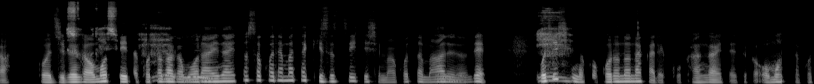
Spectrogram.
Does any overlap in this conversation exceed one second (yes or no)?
yes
